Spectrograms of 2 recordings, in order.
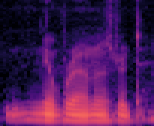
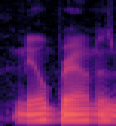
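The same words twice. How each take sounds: First: Soft, held-back announcement; too quiet to hear. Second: Raised-volume announcement; louder. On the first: Host reads news his co-host claims not to hear, quietly. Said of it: "I can't hear you". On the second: Host repeats the news for his co-host, louder. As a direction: push the name out so it is heard. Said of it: "a little bit louder". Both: Pretend.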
